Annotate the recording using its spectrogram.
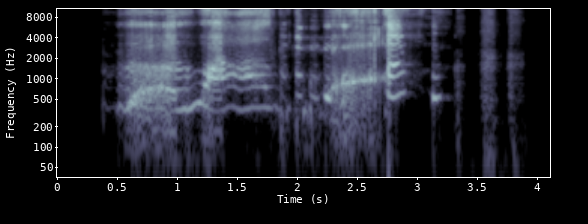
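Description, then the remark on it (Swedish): A person imitates a flamingo call with two loud, nasal wailing honks, the second shorter, followed by a few brief breathy clicks and a little quiet. “Jaha, du vet, det är så det låter liksom man har en flamingo utanför dörren.”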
